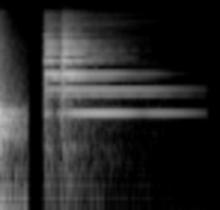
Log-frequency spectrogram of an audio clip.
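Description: Subscribe-button sound effect: a quick click, then a single notification-bell ding about half a second in that rings and fades away.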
